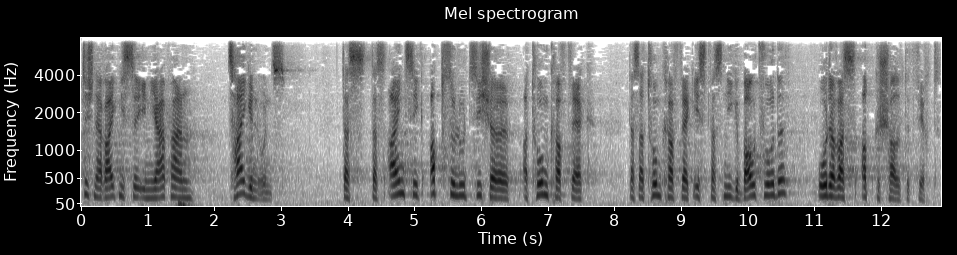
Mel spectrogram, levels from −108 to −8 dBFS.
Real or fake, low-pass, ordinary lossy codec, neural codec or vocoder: real; 7.2 kHz; none; none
